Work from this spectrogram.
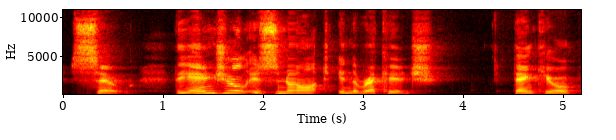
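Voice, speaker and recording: An actor playing a protective time traveller, very slow delivery, earnest, stubborn, urgent, script table read. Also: medium pitch, sing-song. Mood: questioning.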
